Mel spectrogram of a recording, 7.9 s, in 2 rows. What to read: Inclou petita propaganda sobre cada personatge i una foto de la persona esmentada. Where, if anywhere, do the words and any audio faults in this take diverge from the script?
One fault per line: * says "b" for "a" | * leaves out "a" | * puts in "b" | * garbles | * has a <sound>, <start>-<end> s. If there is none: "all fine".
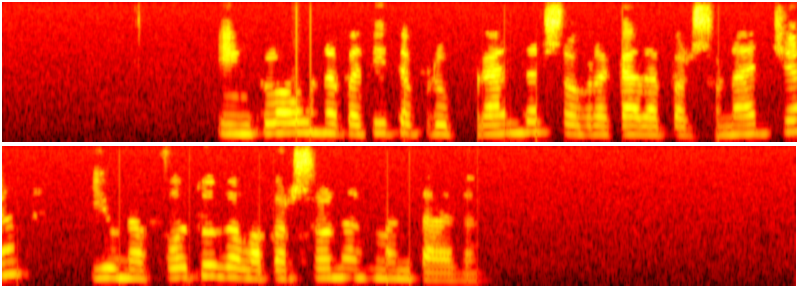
* puts in "una"
* has a dropout, 2.3-2.4 s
